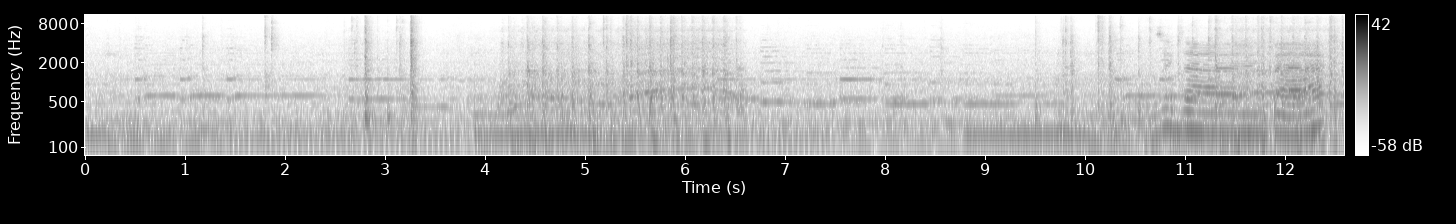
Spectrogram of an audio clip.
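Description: Sewing machine running a zigzag stitch on a handmade doll, a rapid mechanical ticking in bursts that stop and start, with someone talking over it.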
